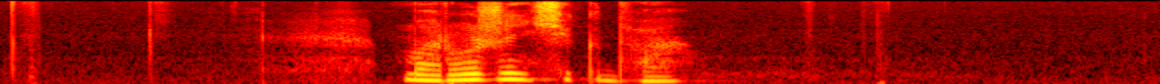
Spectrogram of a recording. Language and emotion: Russian, neutral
